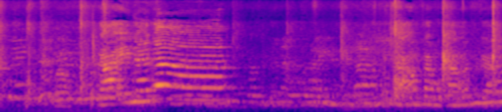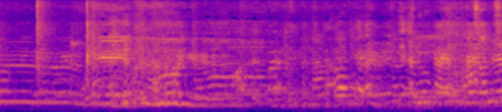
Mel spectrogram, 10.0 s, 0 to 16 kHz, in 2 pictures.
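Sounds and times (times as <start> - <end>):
people clapping: 0.0 - 8.2.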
